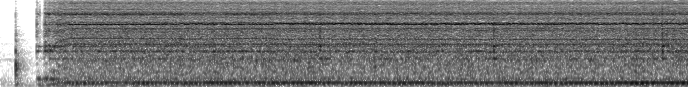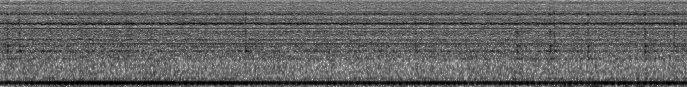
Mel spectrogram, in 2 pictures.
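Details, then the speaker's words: FPV cinewhoop drone being set up for filming. Steady high motor whine over a low hum that swells, an odd resonance-like noise plus a rattling sound. The owner suspects the propellers; cause unconfirmed, motor speeds to be checked. "可是我觉得很奇怪，它会发出一个很像共振的异音哦，感觉上不知道是不是从讲页来的"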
